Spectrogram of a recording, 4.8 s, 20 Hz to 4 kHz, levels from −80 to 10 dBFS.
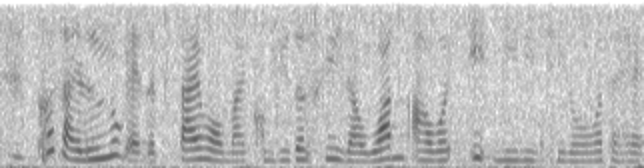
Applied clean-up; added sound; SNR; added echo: none; Rain + Liquid; 10 dB; none.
